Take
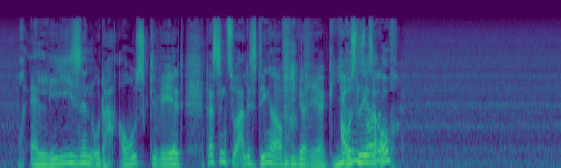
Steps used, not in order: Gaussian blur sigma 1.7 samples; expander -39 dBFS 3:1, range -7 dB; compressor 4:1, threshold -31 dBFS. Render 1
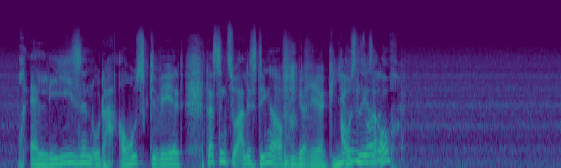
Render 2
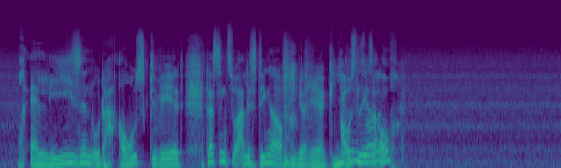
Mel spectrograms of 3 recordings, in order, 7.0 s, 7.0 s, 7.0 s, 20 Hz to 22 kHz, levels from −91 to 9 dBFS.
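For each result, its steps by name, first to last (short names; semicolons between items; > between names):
Gaussian blur > expander > compressor; expander > compressor > Gaussian blur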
